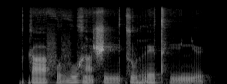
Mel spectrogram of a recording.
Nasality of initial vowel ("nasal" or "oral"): oral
